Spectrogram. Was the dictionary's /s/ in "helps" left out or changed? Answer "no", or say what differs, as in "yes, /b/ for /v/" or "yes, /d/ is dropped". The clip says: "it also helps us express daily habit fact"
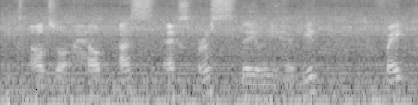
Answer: yes, /s/ is dropped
